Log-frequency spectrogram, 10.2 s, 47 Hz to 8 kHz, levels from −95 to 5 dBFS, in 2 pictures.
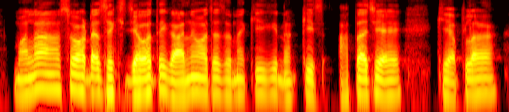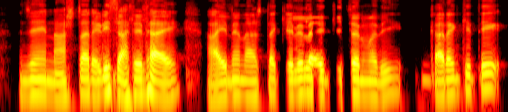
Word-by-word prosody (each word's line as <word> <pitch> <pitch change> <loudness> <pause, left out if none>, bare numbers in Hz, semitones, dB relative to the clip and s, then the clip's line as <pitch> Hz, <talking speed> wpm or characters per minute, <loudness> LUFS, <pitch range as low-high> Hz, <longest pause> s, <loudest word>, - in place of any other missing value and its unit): मला 110 +6 0 0.2
असं 135 0 -1
वाटायचं, 120 -2 +3
की - - -14
जेव्हा 110 +2 +5
ते 130 - 0
गाणं 100 +3 +3
वाजायचं 110 -2 -2
ना, 110 - -4
की 110 0 -5
नक्कीच, 100 +1 -6 0.2
आता 95 +3 +1
जे - - +2
आहे, 105 +1 -1 0.4
की 105 - -3
आपला 110 +4 0 0.5
म्हणजे 105 +1 -1
नाश्ता 95 +3 0
रेडी 105 +4 +3
झालेला 105 -1 +4
आहे. 90 +2 +4 0.4
आईने 95 +4 +1
नाश्ता 100 +1 -3
केलेला 110 +2 +3
आहे 105 - +3
किचनमध्ये 100 +1 -1 0.3
कारण 105 +2 +2
की 130 - -3
ते 140 +1 +2
105 Hz, 170 wpm, -23 LUFS, 100-110 Hz, 0.5 s, जेव्हा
